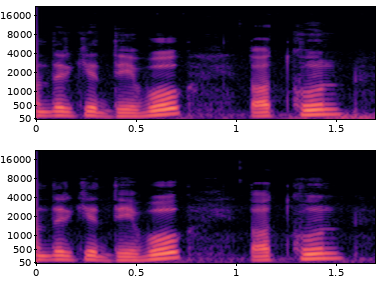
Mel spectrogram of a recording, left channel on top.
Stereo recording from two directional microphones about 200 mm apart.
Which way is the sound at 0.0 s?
5° left (ahead or behind).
